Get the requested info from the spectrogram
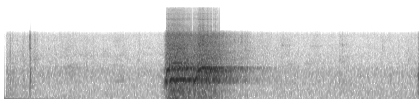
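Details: Two shih tzu dogs playing hard together; one long, harsh, loud bark after a quiet stretch, then another bark starting at the very end.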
